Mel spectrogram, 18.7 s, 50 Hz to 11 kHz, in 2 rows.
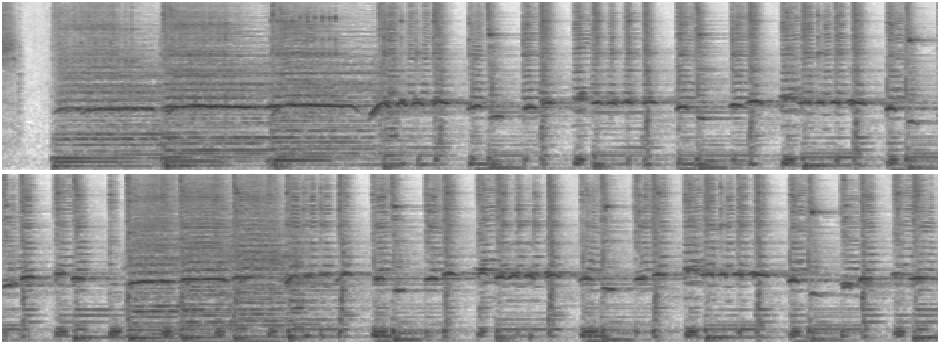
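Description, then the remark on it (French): A bright, tuneful melody whistled by two men rides over a 1967 pop arrangement with strings, brass and steady drums, the whistling clear and prominent throughout the music. “Vous verrez l'utilisation dans la deuxième partie des cordes, des cuivres. Et puis les sifflements”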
